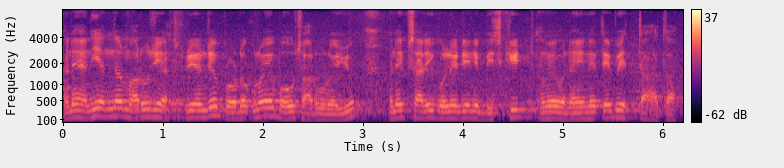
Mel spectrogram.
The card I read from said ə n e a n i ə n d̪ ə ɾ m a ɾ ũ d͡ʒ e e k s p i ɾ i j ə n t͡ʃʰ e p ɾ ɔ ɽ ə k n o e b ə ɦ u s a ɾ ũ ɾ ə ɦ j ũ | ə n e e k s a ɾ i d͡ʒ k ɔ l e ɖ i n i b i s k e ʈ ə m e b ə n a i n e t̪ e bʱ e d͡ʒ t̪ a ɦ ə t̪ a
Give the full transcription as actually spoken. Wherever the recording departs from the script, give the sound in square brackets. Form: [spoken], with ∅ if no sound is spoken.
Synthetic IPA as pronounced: ə n e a n i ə n d̪ ə ɾ m a ɾ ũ d͡ʒ e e k s p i ɾ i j ə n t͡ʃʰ e p ɾ ɔ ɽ ə k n o e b ə ɦ u s a ɾ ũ ɾ ə ɦ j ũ | ə n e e k s a ɾ i [∅] k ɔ l e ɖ i n i b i s k [i] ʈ ə m e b ə n a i n e t̪ e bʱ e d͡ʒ t̪ a ɦ ə t̪ a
